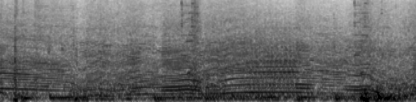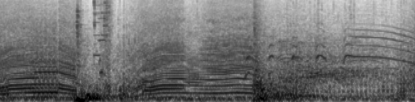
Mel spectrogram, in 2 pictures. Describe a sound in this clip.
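A motorbike engine revs up and down repeatedly.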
